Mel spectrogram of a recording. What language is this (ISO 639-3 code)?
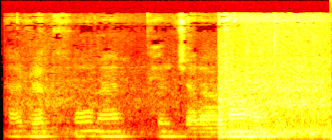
urd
